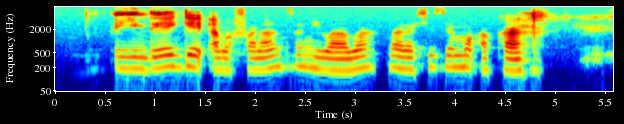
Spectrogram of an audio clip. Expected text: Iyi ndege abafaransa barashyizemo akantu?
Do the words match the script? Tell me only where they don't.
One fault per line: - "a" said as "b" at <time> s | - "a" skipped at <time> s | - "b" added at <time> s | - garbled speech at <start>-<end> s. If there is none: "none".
- "ntibaba" added at 2.5 s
